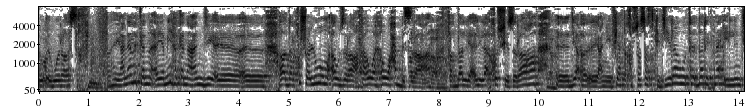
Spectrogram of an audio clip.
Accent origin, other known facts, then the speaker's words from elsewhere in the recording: Mansoura, Dakahlia, Egypt; born there; ايوه انا من مواليد المنصورة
